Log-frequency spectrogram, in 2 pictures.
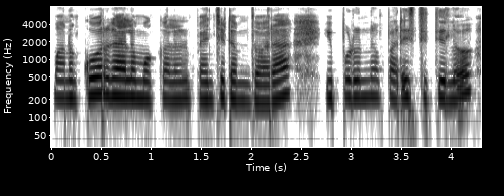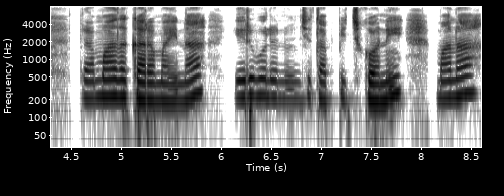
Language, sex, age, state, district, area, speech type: Telugu, female, 30-45, Andhra Pradesh, Chittoor, rural, spontaneous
